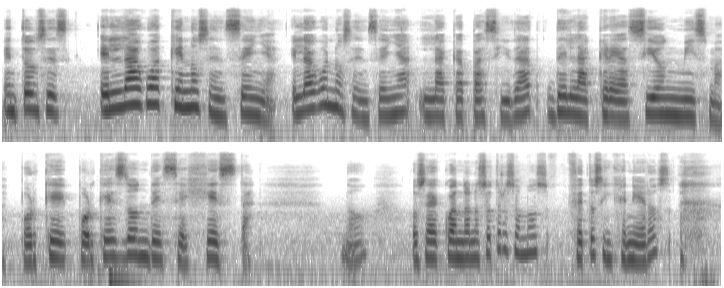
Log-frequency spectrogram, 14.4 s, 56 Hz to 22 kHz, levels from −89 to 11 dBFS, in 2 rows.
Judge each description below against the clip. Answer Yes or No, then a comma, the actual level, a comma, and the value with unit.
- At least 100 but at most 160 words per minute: Yes, average, 130 wpm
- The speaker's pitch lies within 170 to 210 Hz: Yes, high, 190 Hz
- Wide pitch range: No, average, 3.6 semitones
